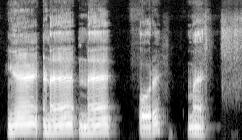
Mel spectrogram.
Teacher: मुख के साथ साथ नासिका से भी इसका प्रयोग यानी ध्वनि निकलती है नाक से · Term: नासिक के व्यंजन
